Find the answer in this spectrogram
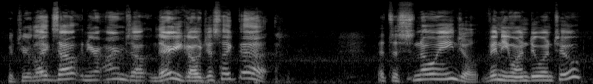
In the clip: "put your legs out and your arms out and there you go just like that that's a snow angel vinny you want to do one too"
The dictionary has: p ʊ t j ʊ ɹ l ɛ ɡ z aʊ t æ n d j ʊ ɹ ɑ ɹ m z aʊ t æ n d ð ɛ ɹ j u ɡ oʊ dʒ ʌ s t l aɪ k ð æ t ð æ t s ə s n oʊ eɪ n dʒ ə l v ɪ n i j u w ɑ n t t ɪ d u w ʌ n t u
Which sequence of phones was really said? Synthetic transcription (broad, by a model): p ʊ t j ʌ ɹ l ɛ ɡ z aʊ t n j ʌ ɹ ɑ ɹ m z aʊ t n ð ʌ ɹ j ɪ ɡ oʊ dʒ ʌ s t l aɪ k ð æ t ð æ t s ə s n oʊ eɪ n dʒ l v ɪ n i w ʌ n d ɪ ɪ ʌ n t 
